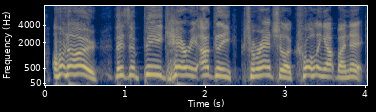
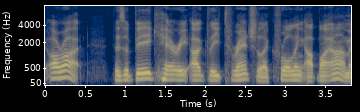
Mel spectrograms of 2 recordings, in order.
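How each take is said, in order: First: Loud, high-pitched cry of alarm; hammed-up panic, pitched way up; acted panicked scream. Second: Said in the usual way. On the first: Newspaper reader feels the tarantula on his neck, acted panicked scream. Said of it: "And so he screams".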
